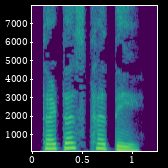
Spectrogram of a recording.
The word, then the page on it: ತಟಸ್ಥತೆ: taṭasthate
